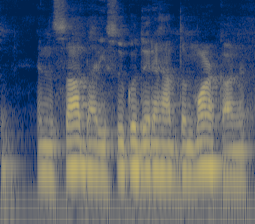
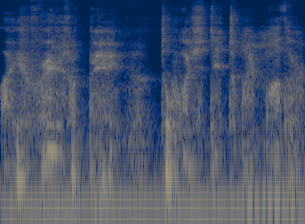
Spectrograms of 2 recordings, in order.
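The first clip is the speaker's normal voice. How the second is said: hushed, darkened, whispered dark tone; 8 semitones higher, 16 dB quieter than usual. Reading a story aloud, voicing a character's threat: dark tone voice. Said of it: "Changing his voice into a dark tone voice".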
